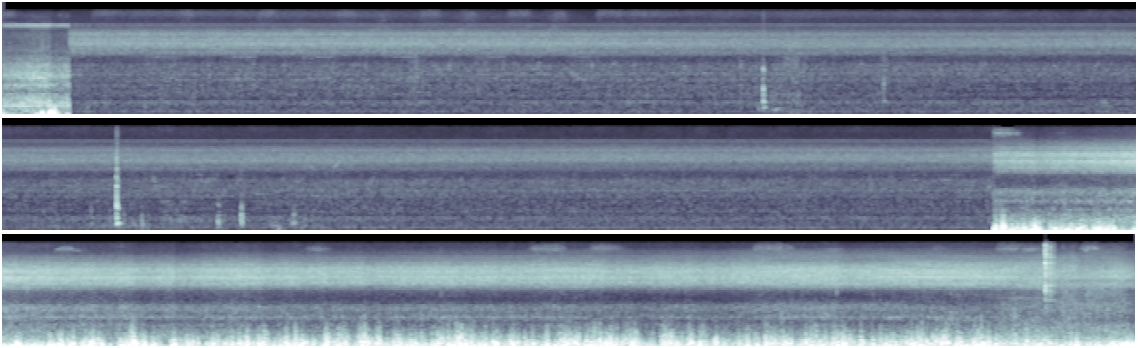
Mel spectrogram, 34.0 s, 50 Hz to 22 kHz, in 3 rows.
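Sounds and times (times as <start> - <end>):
crickets chirping: 0.0 - 34.0.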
